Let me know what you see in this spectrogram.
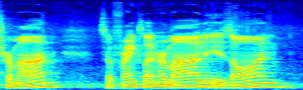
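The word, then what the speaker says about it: Germán: in ay anyway okay I would call him Franklin German but I'm pretty sure it's pronounced Hermon so Franklin Hermon is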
